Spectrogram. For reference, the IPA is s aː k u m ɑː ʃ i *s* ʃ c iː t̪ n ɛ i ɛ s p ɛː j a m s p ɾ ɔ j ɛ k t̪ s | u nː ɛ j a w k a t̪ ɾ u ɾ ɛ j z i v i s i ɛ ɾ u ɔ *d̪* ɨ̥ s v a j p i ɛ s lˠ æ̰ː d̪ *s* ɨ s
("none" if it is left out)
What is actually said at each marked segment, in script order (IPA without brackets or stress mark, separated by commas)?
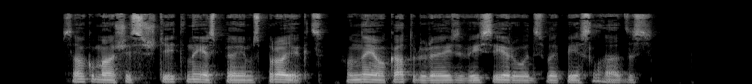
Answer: s, d̪, z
